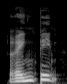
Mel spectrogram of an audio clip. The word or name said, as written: ringbind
